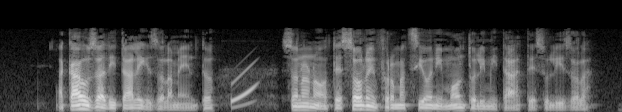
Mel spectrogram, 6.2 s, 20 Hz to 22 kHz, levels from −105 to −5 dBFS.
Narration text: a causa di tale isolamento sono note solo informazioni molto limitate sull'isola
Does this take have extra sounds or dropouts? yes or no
yes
